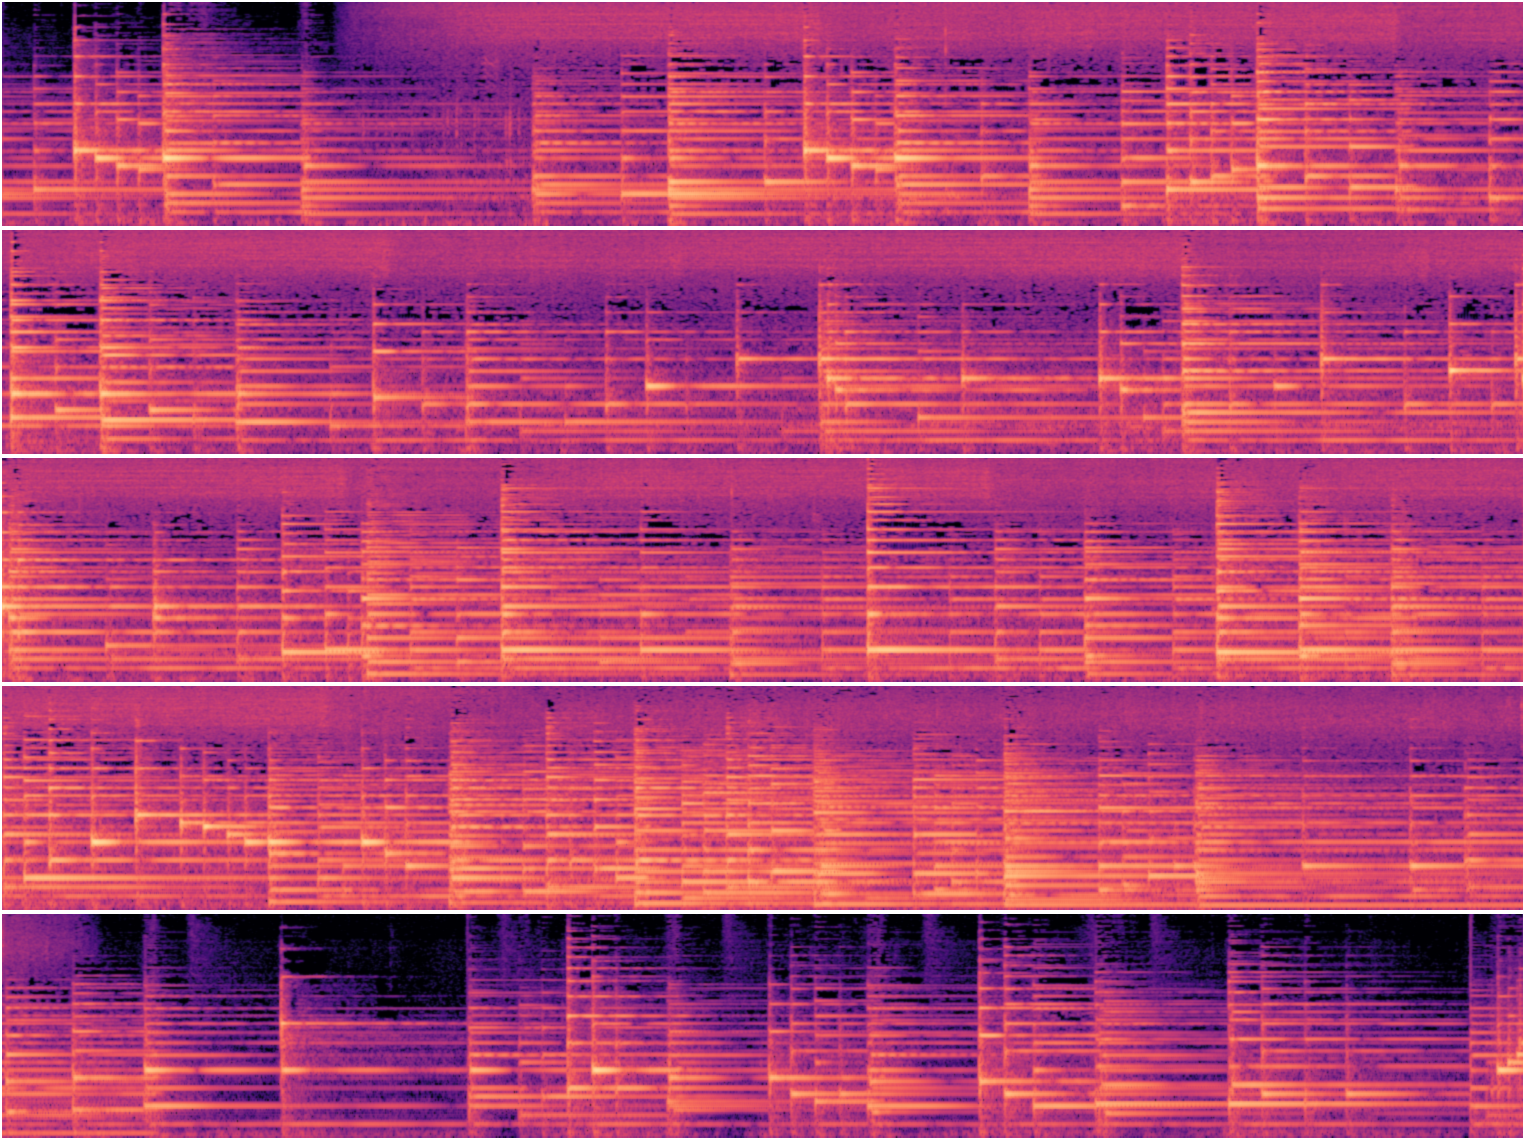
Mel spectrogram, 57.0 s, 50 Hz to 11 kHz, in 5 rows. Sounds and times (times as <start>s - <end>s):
Electric piano: 0.0s - 57.0s.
